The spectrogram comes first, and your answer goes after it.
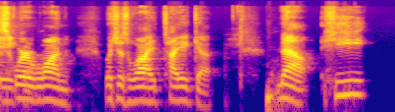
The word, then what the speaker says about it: Taika: I'm back to square one, which is why Taika. Now, he said this in an interview with Tessa Thompson. He's pronouncing all of the vowels and he's not adding anything else in.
